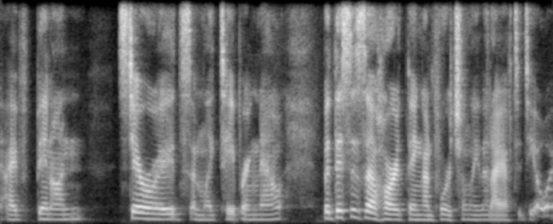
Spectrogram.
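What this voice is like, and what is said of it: Weakened voice, not fully recovered. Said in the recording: “I lost my voice... I lost my voice completely... This is better than it was... not always having a full voice and not being able to hit notes I used to hit”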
